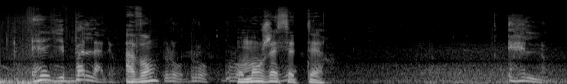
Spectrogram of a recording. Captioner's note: speaking foreign language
